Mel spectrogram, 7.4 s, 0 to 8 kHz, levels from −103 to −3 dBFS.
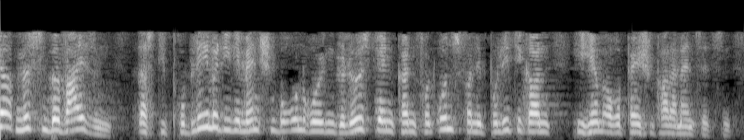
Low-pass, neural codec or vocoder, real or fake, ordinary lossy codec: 7.2 kHz; none; real; AAC, 16 kbps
